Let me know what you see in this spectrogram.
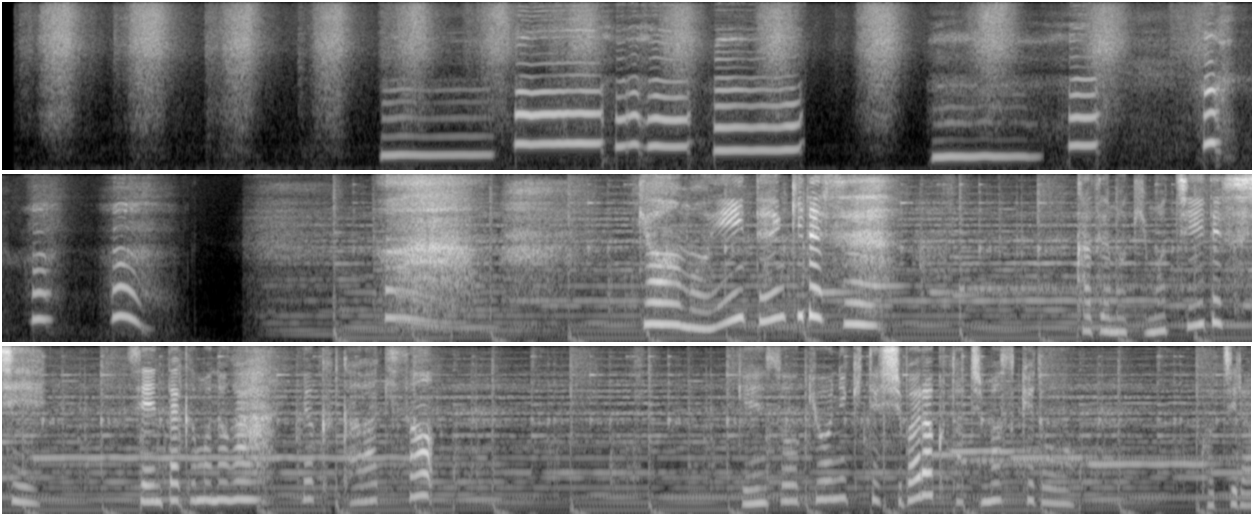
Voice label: ボイスドラマ; 不穏“天から天子”

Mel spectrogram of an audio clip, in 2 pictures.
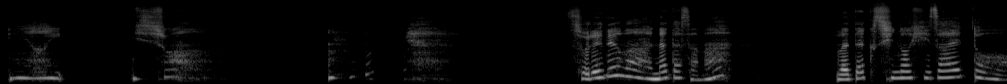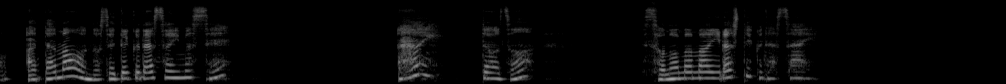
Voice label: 耳かき～両耳～ (効果音なし); 夢見亭伝統の耳かき～両耳～

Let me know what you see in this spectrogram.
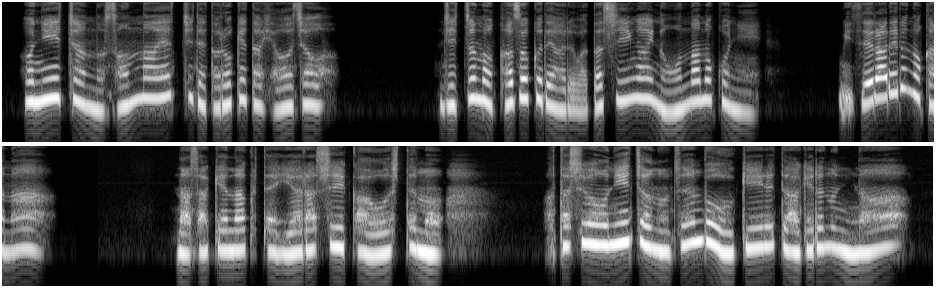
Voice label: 妹 台詞

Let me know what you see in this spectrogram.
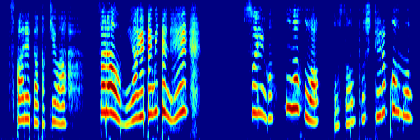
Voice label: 励ましボイス

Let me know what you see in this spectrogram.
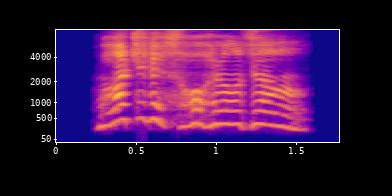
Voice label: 女の子台詞

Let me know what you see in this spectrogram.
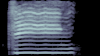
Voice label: "ちーん", 擬音

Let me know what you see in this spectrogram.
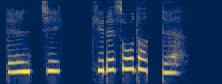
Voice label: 電池、切れそうだって, システムボイス

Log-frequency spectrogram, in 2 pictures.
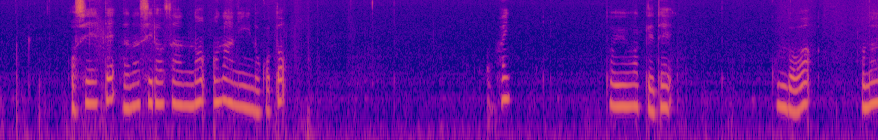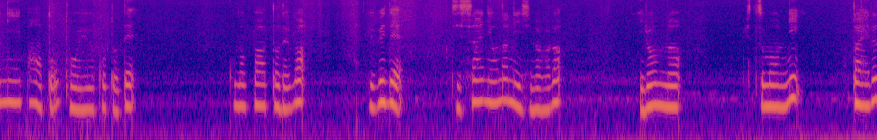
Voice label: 指示あり実演 カウント ステレオ

